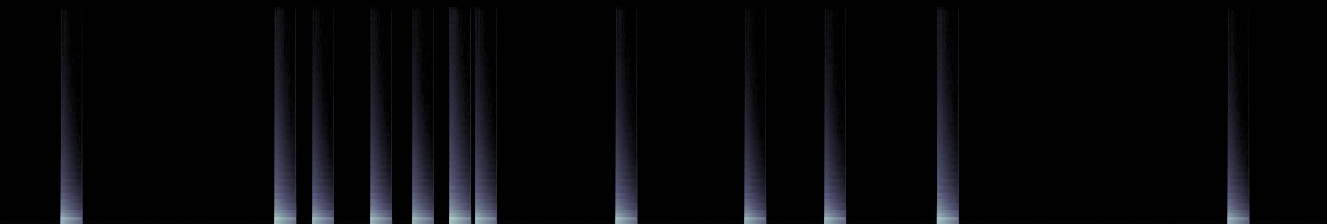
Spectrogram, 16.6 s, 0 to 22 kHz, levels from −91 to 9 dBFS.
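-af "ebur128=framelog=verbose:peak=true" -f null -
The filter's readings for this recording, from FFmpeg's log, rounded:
Integrated loudness:
  I:         -30.0 LUFS
  Threshold: -40.8 LUFS
Loudness range:
  LRA:        11.4 LU
  Threshold: -53.8 LUFS
  LRA low:   -41.6 LUFS
  LRA high:  -30.2 LUFS
True peak:
  Peak:       -4.3 dBFS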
